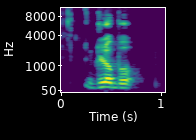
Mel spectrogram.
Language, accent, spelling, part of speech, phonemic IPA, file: French, France, globaux, adjective, /ɡlɔ.bo/, LL-Q150 (fra)-globaux.wav
- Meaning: masculine plural of global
